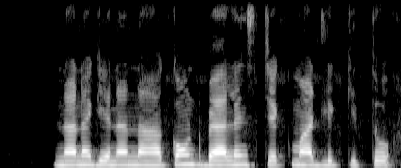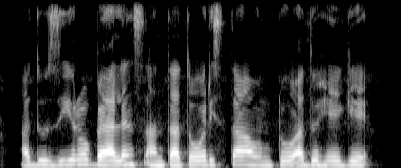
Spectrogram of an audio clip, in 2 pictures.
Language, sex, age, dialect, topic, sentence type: Kannada, female, 25-30, Coastal/Dakshin, banking, question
